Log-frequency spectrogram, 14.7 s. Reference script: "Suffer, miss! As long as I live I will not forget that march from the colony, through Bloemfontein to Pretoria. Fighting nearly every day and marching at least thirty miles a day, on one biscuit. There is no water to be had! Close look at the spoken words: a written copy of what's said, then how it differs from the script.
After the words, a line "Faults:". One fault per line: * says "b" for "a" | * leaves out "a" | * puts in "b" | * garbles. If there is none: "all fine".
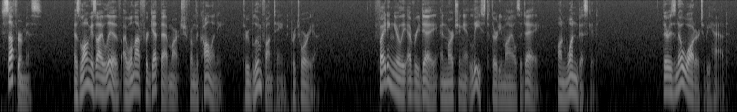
"Suffer, miss! As long as I live I will not forget that march from the colony, through Bloemfontein to Pretoria. Fighting nearly every day and marching at least thirty miles a day, on one biscuit. There is no water to be had!
Faults:
all fine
